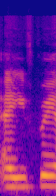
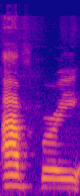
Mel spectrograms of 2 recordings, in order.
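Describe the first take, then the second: First: It is said with a British pronunciation. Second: It is said with an American pronunciation. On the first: "We say Avebury" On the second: "as some Americans pronounce it"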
